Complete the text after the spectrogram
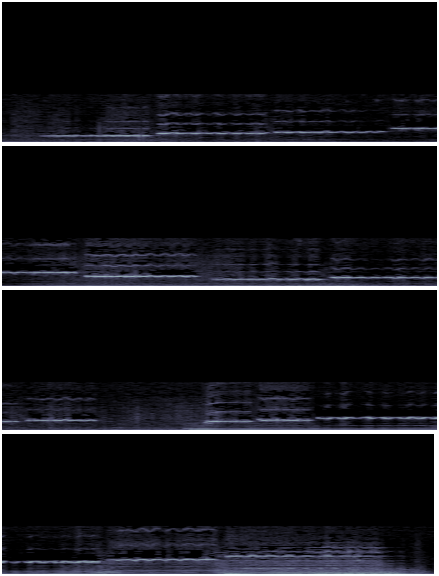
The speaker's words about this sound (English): whistle is your signal for the Signal Oil program, The Whistler.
